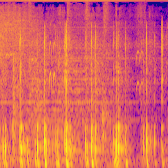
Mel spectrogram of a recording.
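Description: A quick, uneven run of hollow knocks, several a second, the loudest falling about three times a second.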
